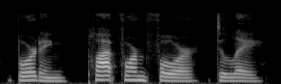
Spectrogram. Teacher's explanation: The most important words are stressed, boarding, platform 4, delay.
